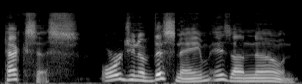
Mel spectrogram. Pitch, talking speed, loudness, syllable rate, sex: 170 Hz, 120 wpm, -20 LUFS, 4.0 syllables/s, male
